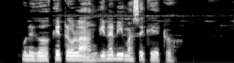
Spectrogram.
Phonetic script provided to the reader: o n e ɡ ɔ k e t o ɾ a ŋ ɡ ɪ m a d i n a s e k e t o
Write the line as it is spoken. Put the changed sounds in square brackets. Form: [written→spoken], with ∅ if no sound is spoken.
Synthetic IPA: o n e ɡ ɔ k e t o [ɾ→l] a ŋ ɡ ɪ [m→n] a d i [n→m] a s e k e t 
